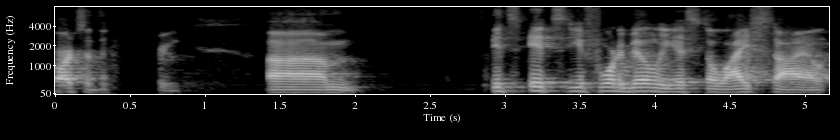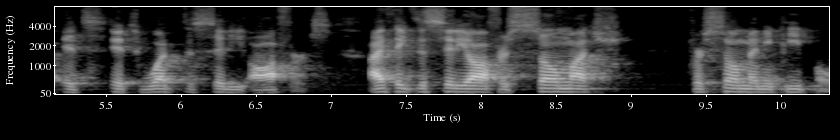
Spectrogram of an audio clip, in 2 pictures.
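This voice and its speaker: Speaking in a New York accent at a moderate pace, the voice shows ordinary pitch variation, big swings in loudness, and long, frequent pauses. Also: man, fairly low pitch for a man. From New York, Long Island. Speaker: real estate agent. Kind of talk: interview. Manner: hesitant, many fillers and repeats.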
